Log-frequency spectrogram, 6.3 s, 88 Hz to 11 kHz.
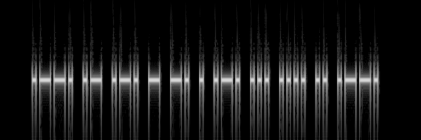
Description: Morse code, heard as a keyed tone, about 22 wpm, 700 Hz. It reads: PARTNERSHIP
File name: practice / 22wpm / Eleven Letter Words - 22wpm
